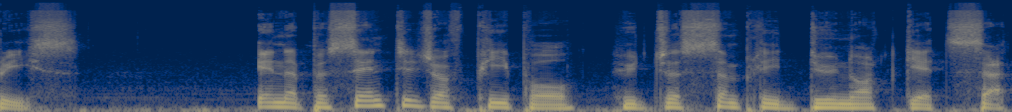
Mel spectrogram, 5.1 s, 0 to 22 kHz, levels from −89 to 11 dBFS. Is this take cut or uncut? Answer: uncut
